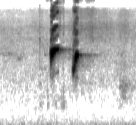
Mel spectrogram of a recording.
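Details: Red-whiskered bulbul, female provoking a male into fiery singing; a clear pair of sharp, slurred whistled notes, the second slightly lower, then quiet.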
